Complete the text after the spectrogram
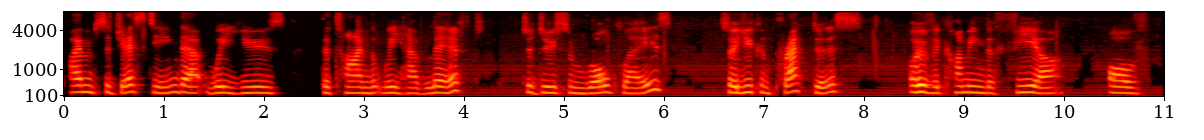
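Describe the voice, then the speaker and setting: A woman's voice: medium pitch, a little mellow, low-quality recording. A woman with an Australian accent, tutoring English in an online session and explaining patiently and encouragingly.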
